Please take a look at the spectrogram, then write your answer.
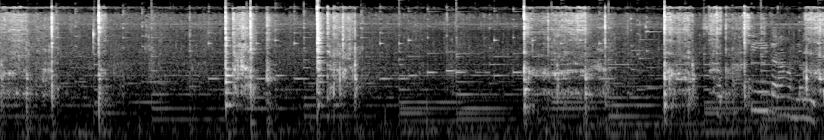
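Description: Boiled pasta stirred into a spicy sauce in a pan for chicken pasta, with repeated clanks and scrapes of a utensil against the metal under a soft sizzle, close and uneven, with no talking.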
